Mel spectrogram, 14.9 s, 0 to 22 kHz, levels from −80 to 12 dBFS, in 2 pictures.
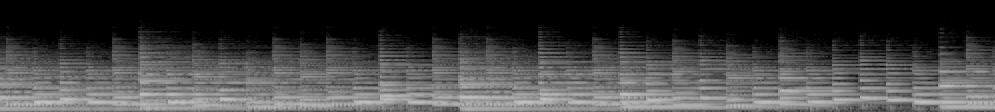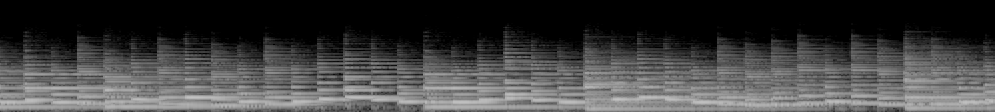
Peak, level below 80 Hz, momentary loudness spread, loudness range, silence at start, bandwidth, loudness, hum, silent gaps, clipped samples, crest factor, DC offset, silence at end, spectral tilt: -2 dBFS; -40 dBFS; 4 LU; 1 LU; 0 s; 6.8 kHz; -16 LUFS; none; none; under 0.1%; 14 dB; 0.2%; 0 s; -8.5 dB/octave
